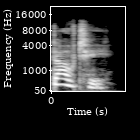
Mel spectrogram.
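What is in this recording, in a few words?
"doughty", British English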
